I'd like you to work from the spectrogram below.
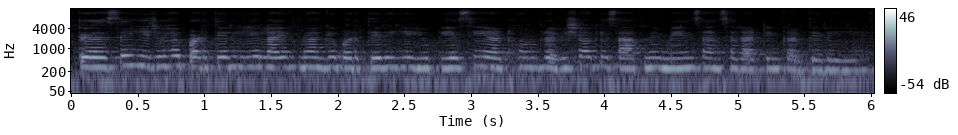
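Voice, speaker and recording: A woman with a high voice, made hoarse and gravelly by a cold, talks through lesson notes as a teacher. She keeps posing a question to herself and then answering it. A faint hiss of noise sits under her voice. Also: level tone, fairly quick, a little mellow, rough recording. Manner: asks herself rhetorical questions before each answer. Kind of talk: exam-prep lesson reading from notes.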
